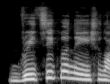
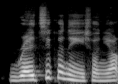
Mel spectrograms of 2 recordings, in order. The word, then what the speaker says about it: resignation: resign 리로 발음은 resign 이렇게 발음해야 되고 resign 근데 요거의 명사형은 resignation 아니다. 요건 또 resignation이야. resignation 이렇게 해줘야 돼요.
